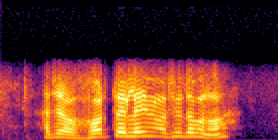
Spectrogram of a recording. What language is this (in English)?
Santali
